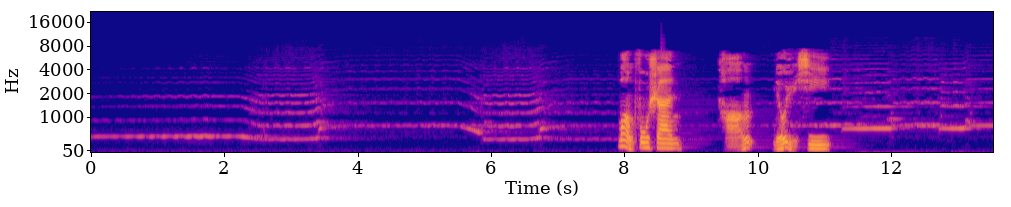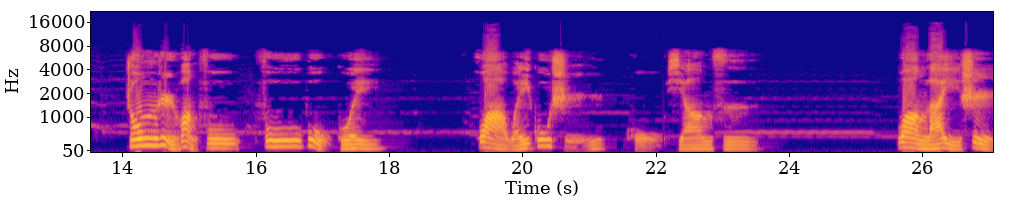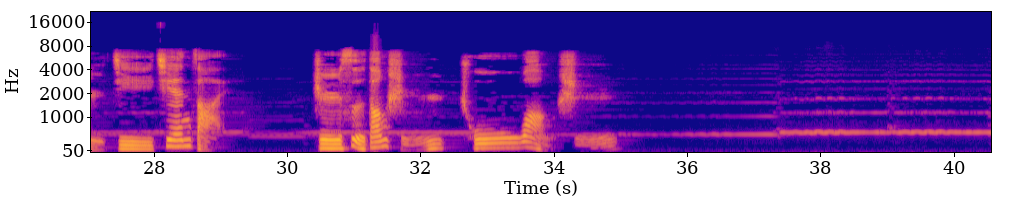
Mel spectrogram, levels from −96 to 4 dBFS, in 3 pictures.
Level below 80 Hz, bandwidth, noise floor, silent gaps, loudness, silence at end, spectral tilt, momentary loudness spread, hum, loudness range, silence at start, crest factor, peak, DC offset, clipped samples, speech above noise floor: -58 dBFS; 11 kHz; -63 dBFS; none; -17 LUFS; 0 s; -4.5 dB/octave; 25 LU; none; 9 LU; 1.65 s; 18 dB; -2 dBFS; under 0.1%; under 0.1%; 46 dB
